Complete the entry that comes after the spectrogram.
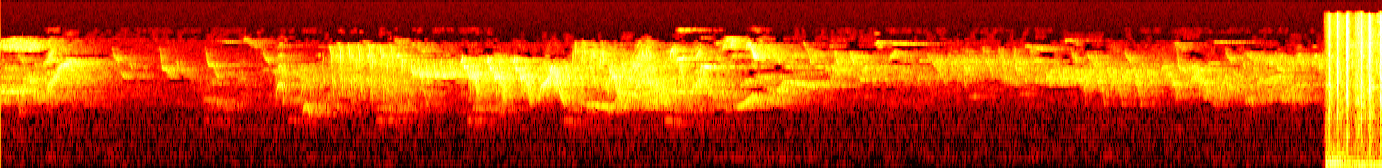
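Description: Faint birdsong: many small birds chirping and twittering in quick overlapping calls, busiest in the middle and thinning out later. A much louder sound cuts in abruptly near the end.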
